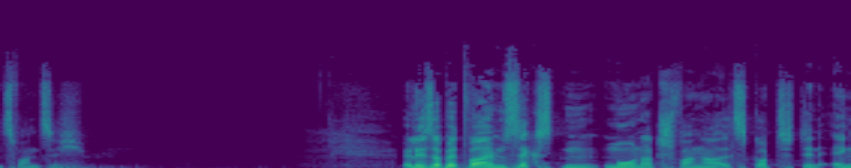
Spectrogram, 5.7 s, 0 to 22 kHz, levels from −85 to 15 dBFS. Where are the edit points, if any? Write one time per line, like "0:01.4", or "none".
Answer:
none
